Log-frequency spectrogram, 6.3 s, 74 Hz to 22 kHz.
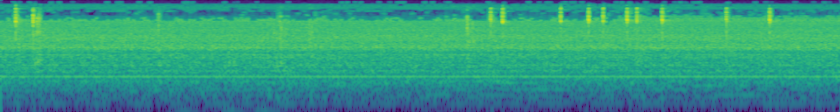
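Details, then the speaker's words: Radeon RX 570 graphics card's single fan at high speed under gaming load, custom curve 80% from 40 degrees: steady airy whoosh, constant mid-pitched hum, few light clicks; normal fan noise. "You're going to hear that fan spin up and you'll hear the noise from it, which doesn't bother me. I'd rather have a little bit of noise and a fan that I know is running than to have nothing at all."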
